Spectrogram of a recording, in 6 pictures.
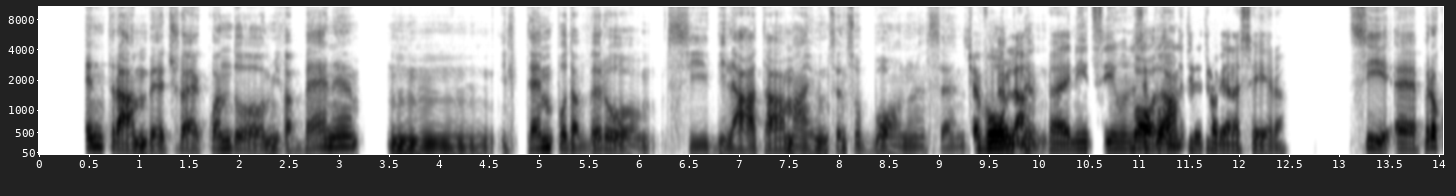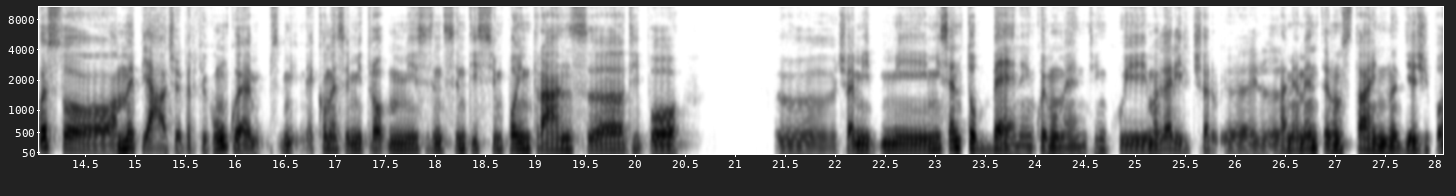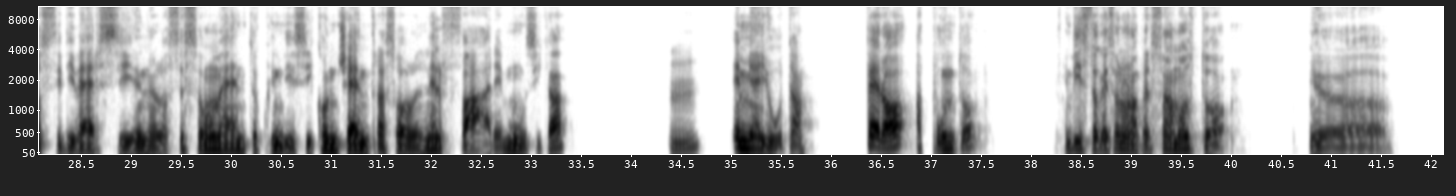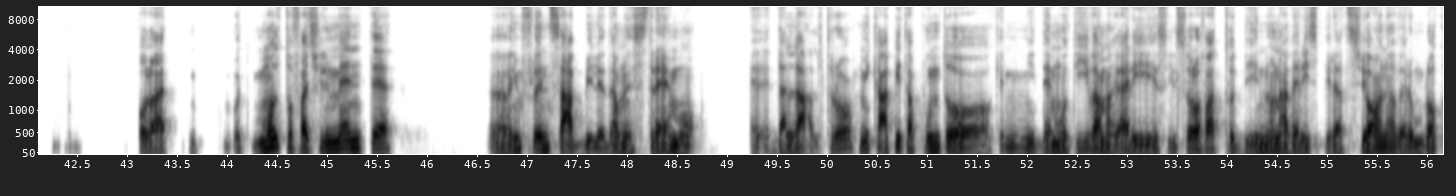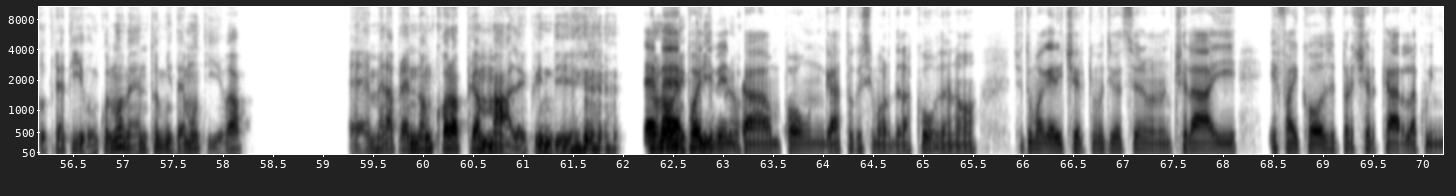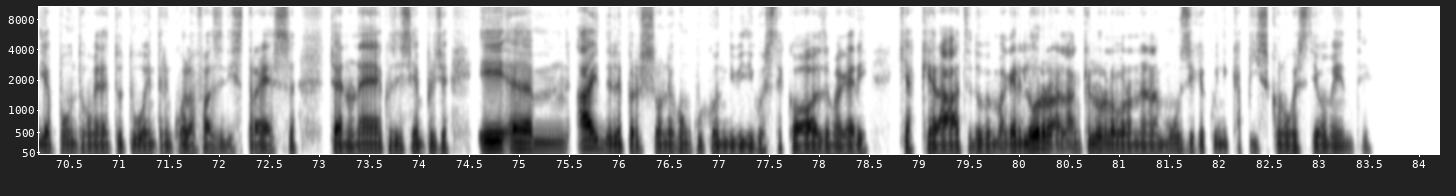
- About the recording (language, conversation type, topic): Italian, podcast, Quando perdi la motivazione, cosa fai per ripartire?
- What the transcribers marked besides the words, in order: "Cioè" said as "ceh"; unintelligible speech; "vola" said as "bola"; tapping; unintelligible speech; chuckle; "cioè" said as "ceh"; "cioè" said as "ceh"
